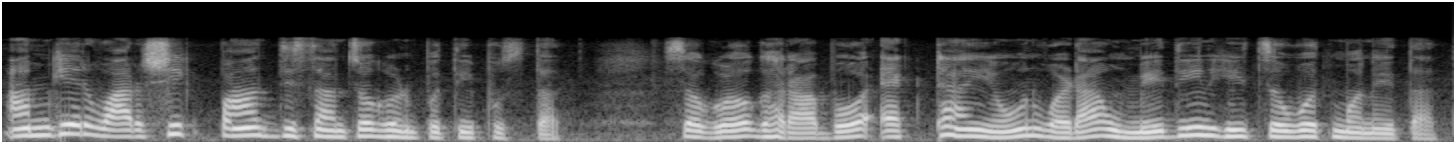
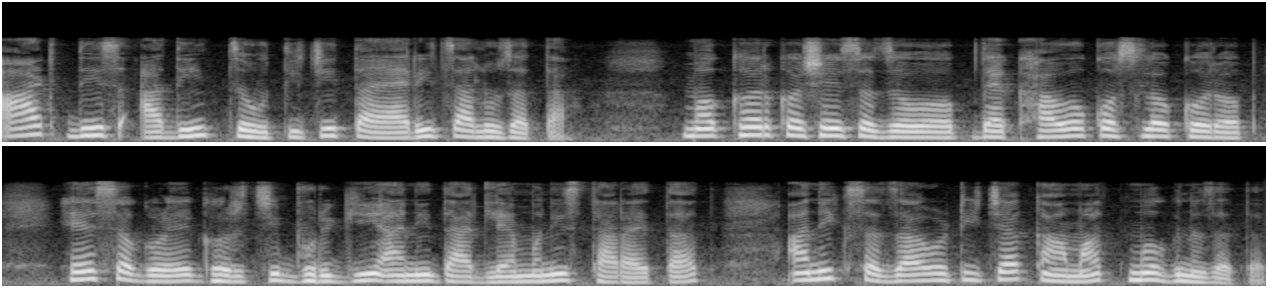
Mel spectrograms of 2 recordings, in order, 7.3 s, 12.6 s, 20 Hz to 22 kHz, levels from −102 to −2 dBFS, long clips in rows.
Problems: none marked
